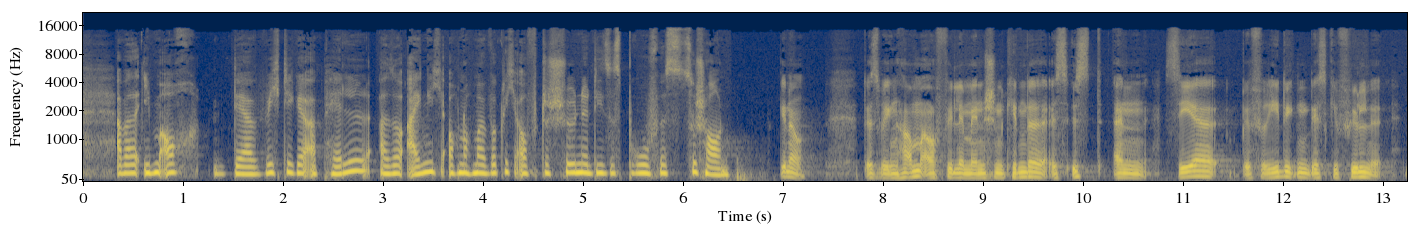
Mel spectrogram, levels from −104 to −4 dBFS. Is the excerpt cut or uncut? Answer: uncut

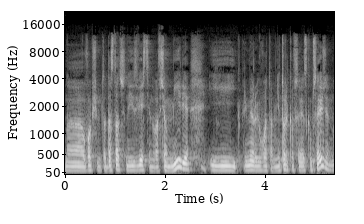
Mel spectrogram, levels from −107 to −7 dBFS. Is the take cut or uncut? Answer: cut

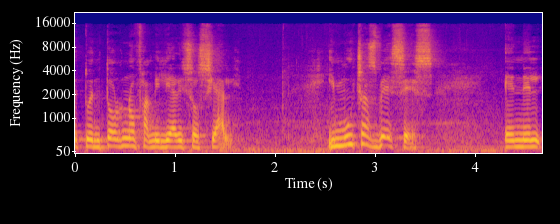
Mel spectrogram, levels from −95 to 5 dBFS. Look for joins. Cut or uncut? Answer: uncut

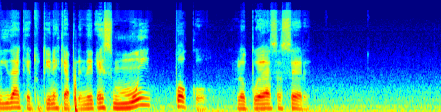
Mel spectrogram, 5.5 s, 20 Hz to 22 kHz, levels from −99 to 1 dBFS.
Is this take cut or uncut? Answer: cut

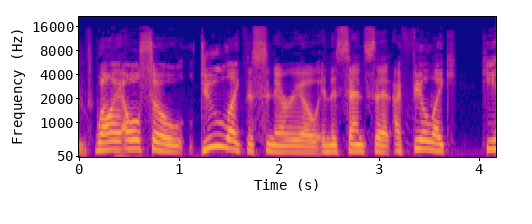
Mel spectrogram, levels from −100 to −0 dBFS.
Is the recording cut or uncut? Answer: cut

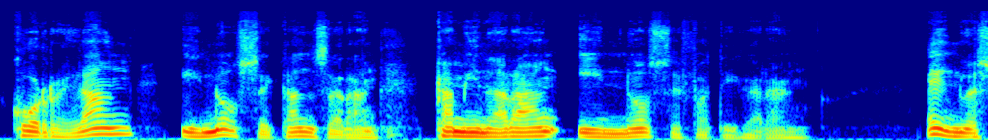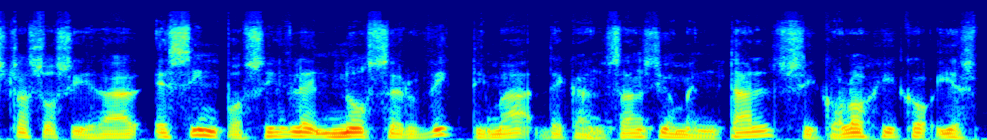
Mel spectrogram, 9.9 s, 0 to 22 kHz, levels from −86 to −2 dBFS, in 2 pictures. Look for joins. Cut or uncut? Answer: uncut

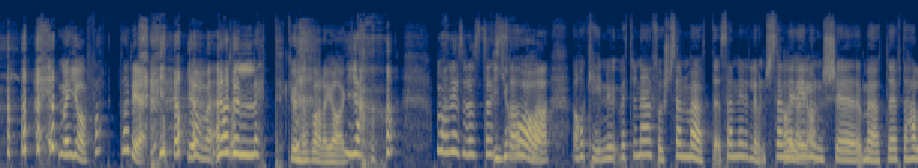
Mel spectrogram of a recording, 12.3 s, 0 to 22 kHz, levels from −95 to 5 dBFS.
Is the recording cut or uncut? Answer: uncut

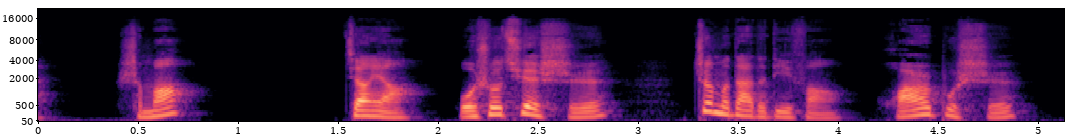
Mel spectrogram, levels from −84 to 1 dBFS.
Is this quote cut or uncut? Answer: cut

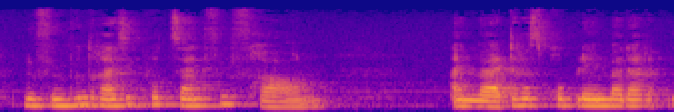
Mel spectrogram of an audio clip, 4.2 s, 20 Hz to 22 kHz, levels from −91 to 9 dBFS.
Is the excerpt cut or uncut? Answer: uncut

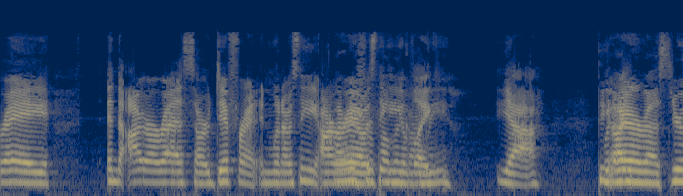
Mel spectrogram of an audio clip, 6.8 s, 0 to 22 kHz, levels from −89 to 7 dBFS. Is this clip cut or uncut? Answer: uncut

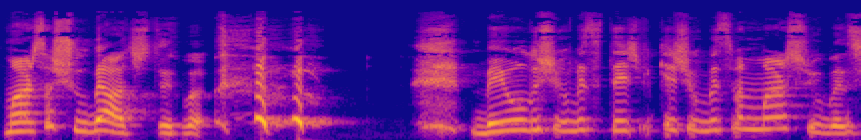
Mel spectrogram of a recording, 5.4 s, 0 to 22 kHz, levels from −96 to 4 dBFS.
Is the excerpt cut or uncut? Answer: uncut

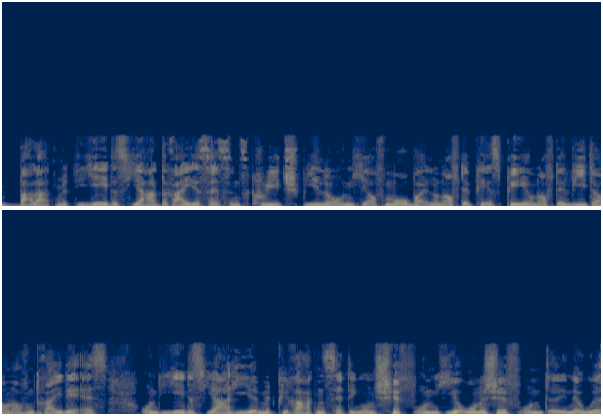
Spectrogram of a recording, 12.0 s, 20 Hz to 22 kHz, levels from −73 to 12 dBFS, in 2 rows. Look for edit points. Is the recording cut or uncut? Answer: uncut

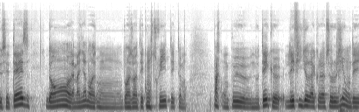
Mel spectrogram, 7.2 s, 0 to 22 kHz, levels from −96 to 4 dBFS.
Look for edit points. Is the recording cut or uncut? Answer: cut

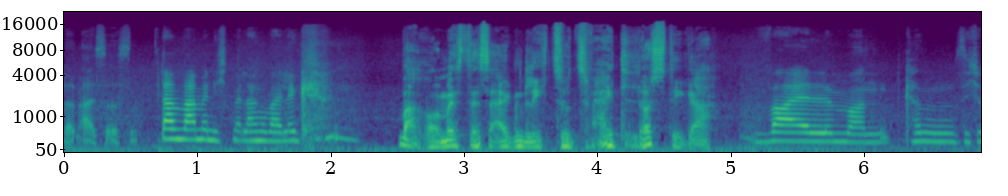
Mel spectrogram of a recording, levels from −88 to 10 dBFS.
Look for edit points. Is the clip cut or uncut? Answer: uncut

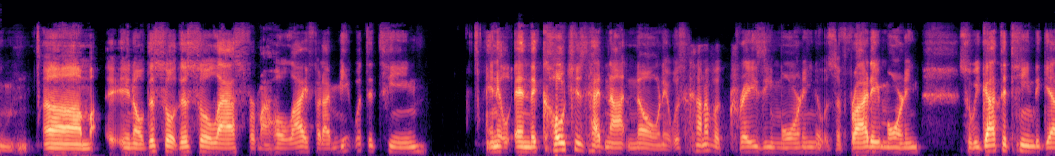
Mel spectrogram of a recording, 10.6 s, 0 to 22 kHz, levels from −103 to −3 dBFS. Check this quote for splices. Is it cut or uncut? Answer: uncut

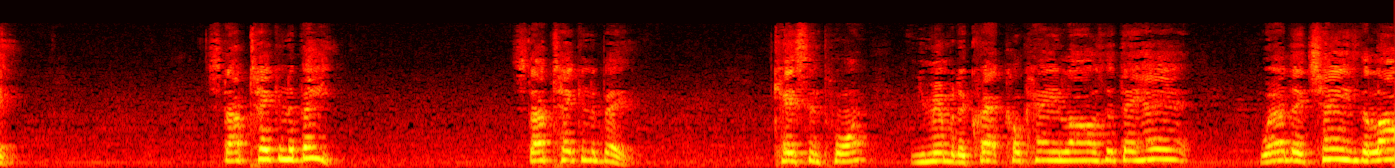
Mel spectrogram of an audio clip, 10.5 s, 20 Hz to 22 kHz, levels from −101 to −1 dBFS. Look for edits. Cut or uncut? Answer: uncut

